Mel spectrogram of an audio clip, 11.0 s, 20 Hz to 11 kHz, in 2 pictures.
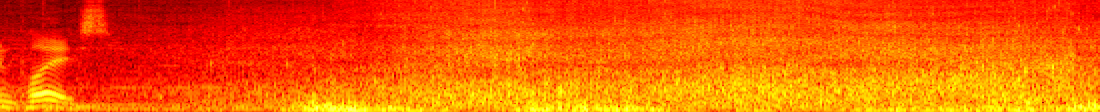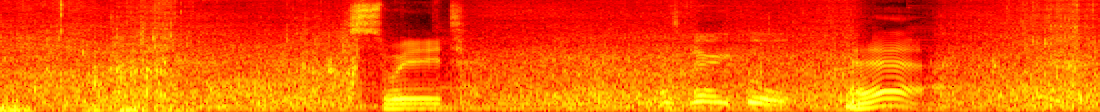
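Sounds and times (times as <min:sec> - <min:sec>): stream water rushing: 0:00.0 - 0:11.0
wind on microphone: 0:01.0 - 0:07.3.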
